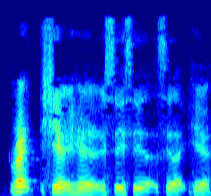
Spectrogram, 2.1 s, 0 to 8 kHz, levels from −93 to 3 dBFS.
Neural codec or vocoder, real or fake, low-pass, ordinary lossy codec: none; real; 7.2 kHz; MP3, 32 kbps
